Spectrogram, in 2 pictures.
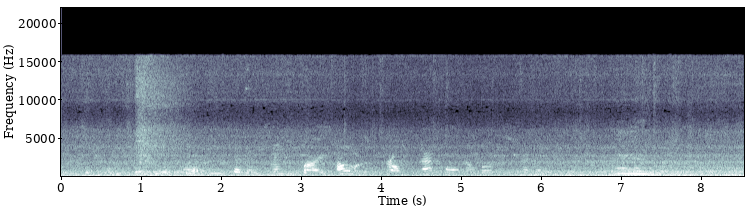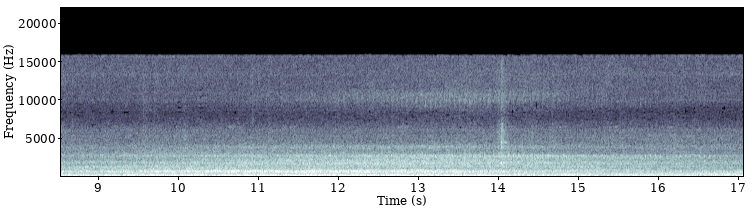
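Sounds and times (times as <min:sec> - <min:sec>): train wheel and rail noise: 0:00.0 - 0:17.0
wind: 0:00.0 - 0:17.0.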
